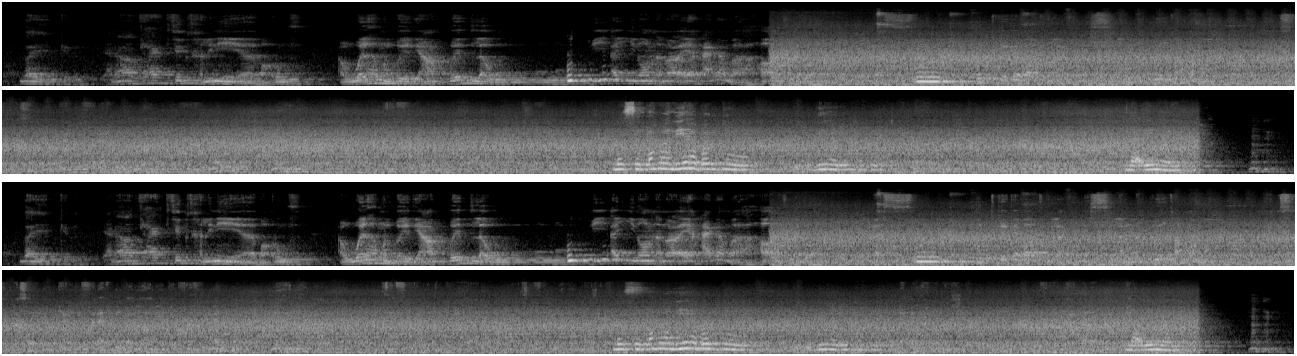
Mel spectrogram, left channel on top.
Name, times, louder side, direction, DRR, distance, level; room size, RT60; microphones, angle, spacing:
voice 1, 0.2-3.0 3.4-8.2 8.7-9.3 9.6-12.1 12.6-16.2 16.7-19.0 21.9-22.8 23.1-24.3 25.4-25.7, right 1 dB, 35° right, 4 dB, 2.3 m, -31 dB
voice 2, 5.6-6.1 9.1-9.5 19.0-20.4 20.8-21.8 24.2-25.0, left 1 dB, 55° left, 7 dB, 1.4 m, -18 dB
sound 1, 7.7-24.9, left 1 dB, 5° left, 0.6 m, -23 dB
18.5 x 9.0 x 8.7 m, 1.1 s
head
